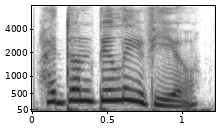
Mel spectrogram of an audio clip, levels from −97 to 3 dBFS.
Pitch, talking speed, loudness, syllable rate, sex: 250 Hz, 195 wpm, -13 LUFS, 6.3 syllables/s, female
